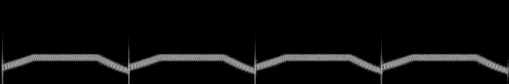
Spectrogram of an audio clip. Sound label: alarm, undertale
